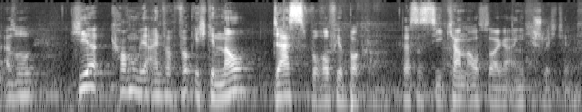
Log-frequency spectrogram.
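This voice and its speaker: At a fairly quick pace, a man speaks with medium pitch and ordinary pitch variation in an unremarkable speaking voice. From Saxony-Anhalt, Harz region (Blankenburg). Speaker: chef and restaurant owner. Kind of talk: interview.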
